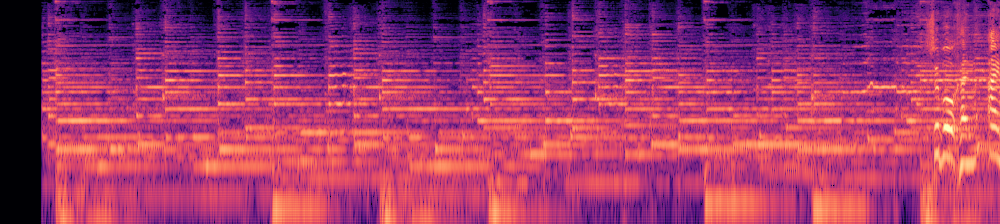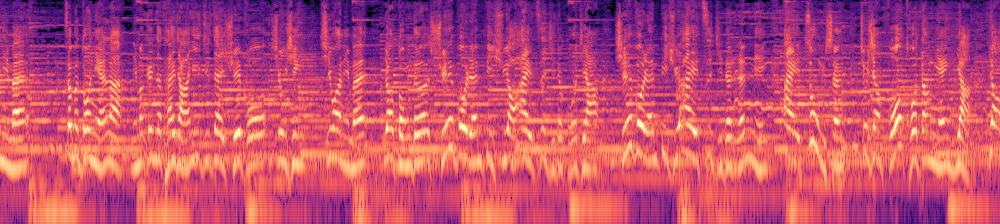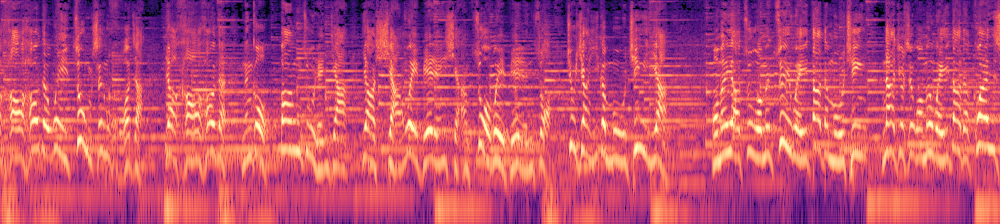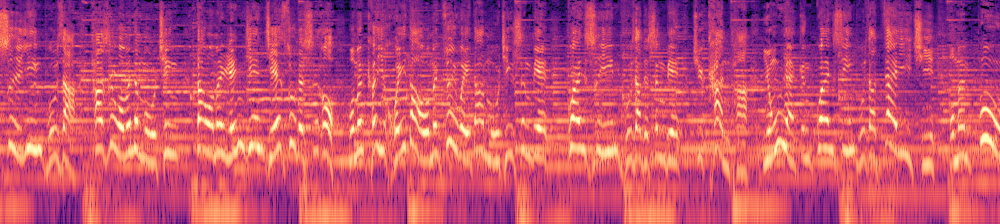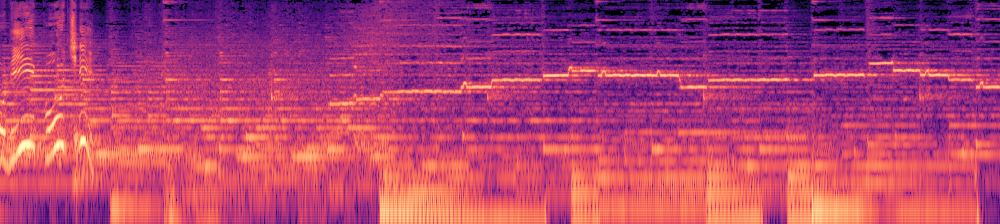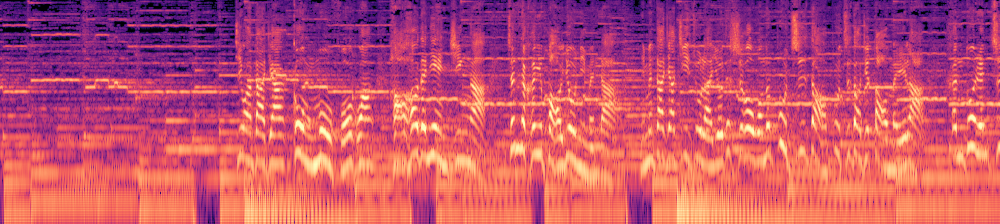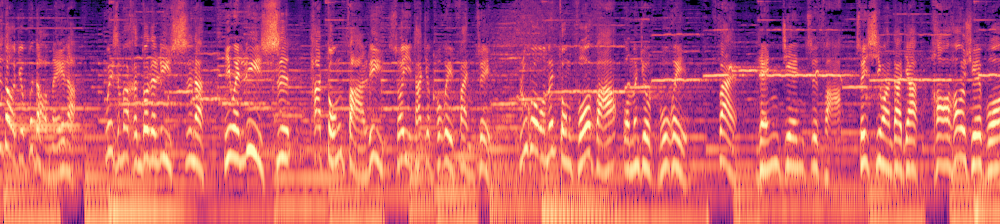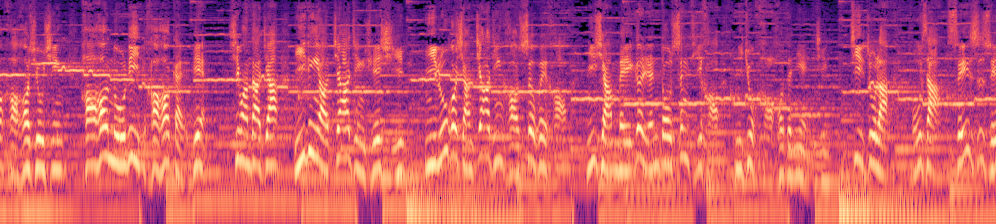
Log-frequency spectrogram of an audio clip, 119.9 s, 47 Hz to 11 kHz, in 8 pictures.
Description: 音频：意大利罗马共修组学佛素食分享会！2023年06月07日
